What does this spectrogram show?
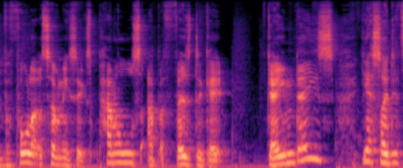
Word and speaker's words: Bethesda: really, which is the Fallout 76 panels at Bethesda Game Days.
